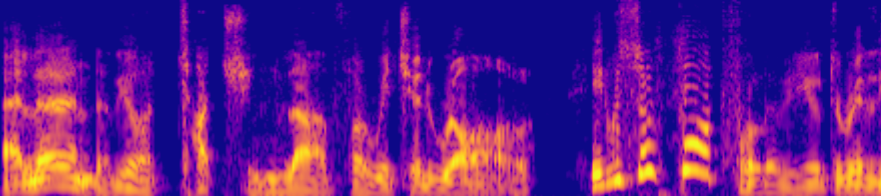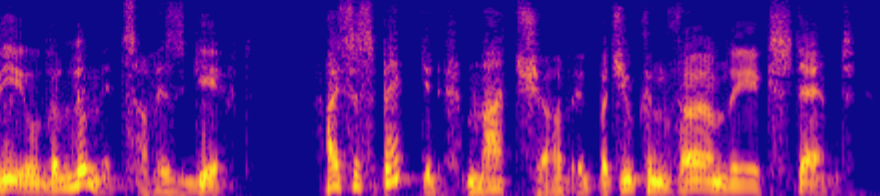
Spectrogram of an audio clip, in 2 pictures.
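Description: A man voicing a gravelly, gloating villain. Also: huge pitch swings, lo-fi sound, full character voice. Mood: taunting. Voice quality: deep and gravelly. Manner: slow, taunting, mocking. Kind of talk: audiobook character voice.

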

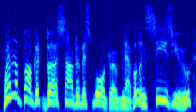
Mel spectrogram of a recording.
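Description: A man voicing a kind, calm, middle-aged male professor in an audiobook, speaking in a patient, encouraging way. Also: high voice, normal speed, dry recording, clean studio sound, voice pushed up. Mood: patient teaching. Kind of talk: audiobook character voice.

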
